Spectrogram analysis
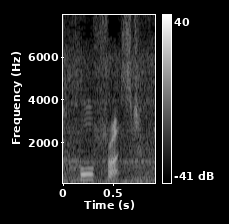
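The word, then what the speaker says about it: hoarfrost: got a funny name it's called horfrost but i think it's spelled h-o-a-r but it's funny anyway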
